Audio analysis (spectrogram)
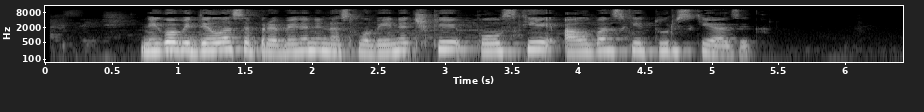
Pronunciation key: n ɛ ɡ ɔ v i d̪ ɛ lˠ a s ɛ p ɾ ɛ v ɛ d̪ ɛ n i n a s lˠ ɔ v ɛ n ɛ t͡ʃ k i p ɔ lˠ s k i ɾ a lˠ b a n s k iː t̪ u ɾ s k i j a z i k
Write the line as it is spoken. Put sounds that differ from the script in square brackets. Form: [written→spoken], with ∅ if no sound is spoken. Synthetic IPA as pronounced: n ɛ ɡ ɔ v i d̪ ɛ lˠ a s ɛ p ɾ ɛ v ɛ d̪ ɛ n i n a s lˠ ɔ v ɛ n ɛ t͡ʃ k i p ɔ lˠ s k i [ɾ→∅] a lˠ b a n s k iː t̪ u ɾ s k i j a z i k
